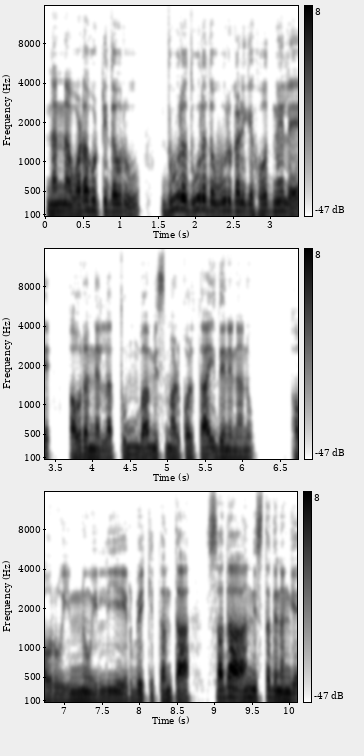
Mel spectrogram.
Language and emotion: Kannada, sad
